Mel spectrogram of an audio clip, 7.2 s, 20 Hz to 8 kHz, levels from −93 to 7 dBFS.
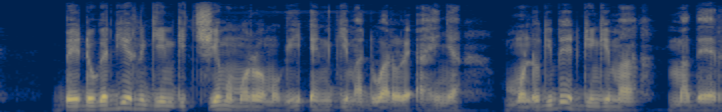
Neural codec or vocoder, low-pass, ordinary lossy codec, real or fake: none; none; none; real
